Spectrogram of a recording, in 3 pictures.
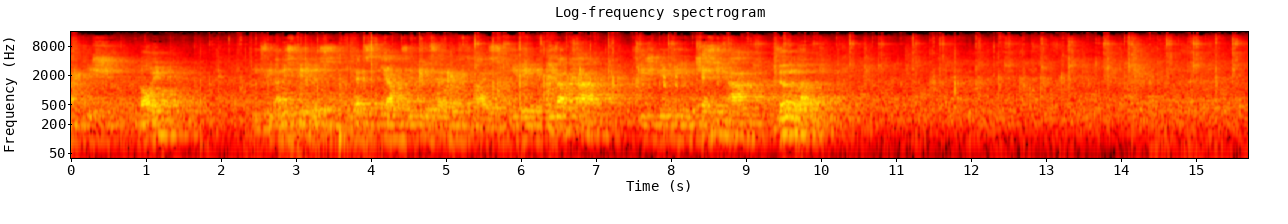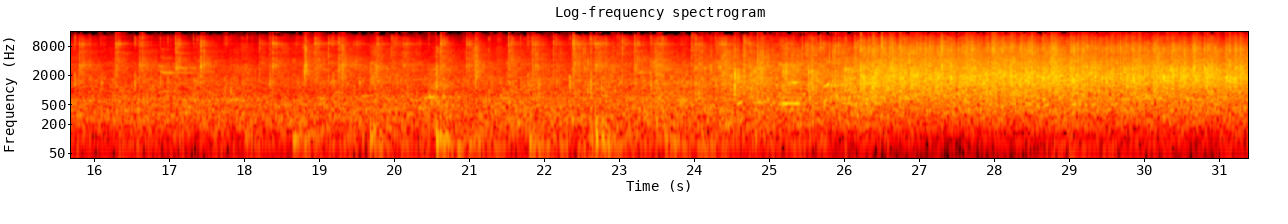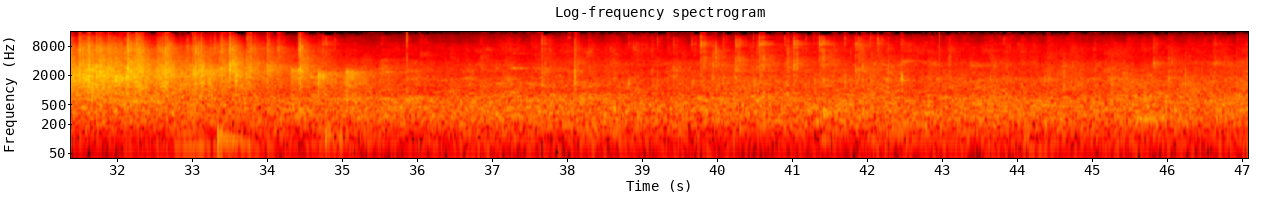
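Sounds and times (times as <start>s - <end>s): table tennis balls clicking: 1.6s - 25.5s, 37.6s - 47.0s
applause: 4.5s - 8.2s, 23.2s - 35.5s.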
